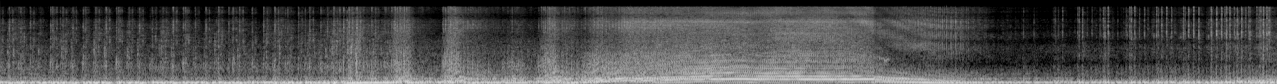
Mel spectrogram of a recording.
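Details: 1948 Chevy Fleetline small-block Chevy V8, 4-speed, after a fix for push rods breaking on the first burnouts: loud open-header V8 climbing hard through the revs and falling back cleanly during a test burnout, no knock or clatter, healthy.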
